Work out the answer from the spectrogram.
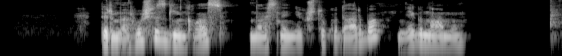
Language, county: Lithuanian, Vilnius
